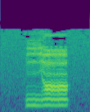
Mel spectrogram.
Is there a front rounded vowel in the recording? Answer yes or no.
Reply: no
